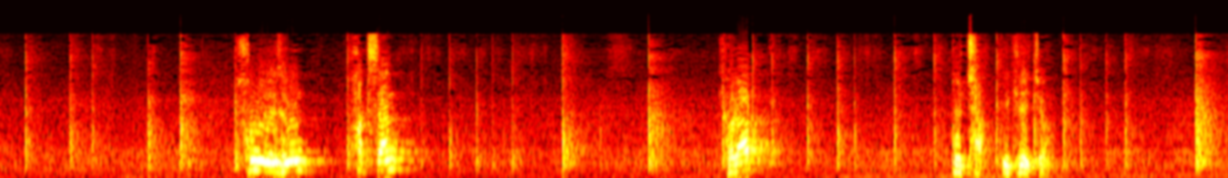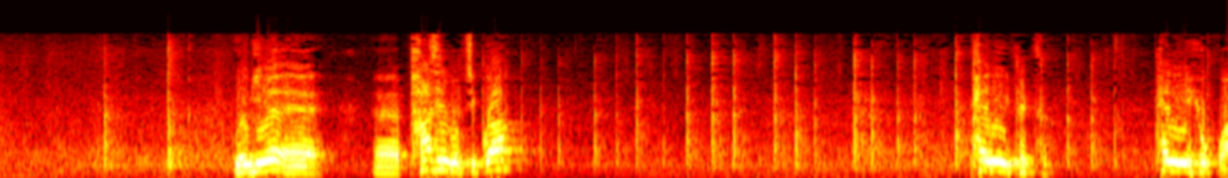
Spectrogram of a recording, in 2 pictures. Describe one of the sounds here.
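Chalk taps and scratches on a blackboard in quick strokes.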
